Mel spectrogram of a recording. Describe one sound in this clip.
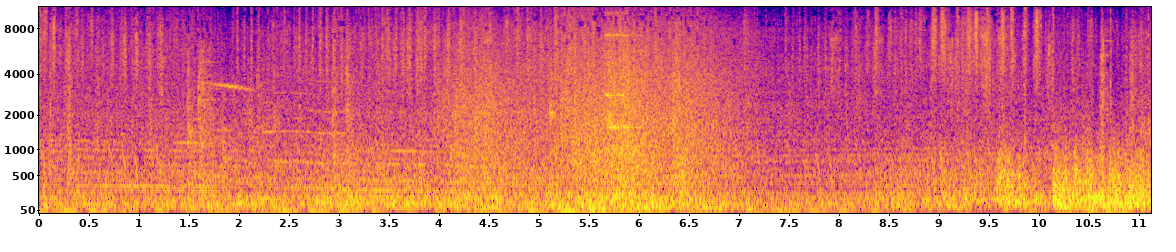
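Anti-aircraft guns fire in rapid bursts.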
